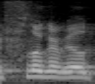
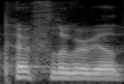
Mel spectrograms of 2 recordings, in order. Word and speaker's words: Pflugerville: are we located guys we are actually in fluger Texas some people call it pfugerville Texas that's not the right where to pronounce it but I see your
